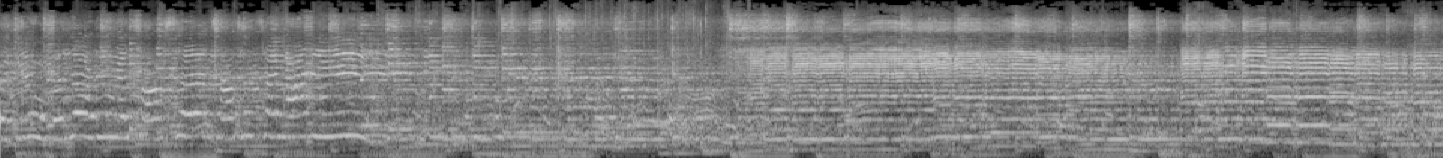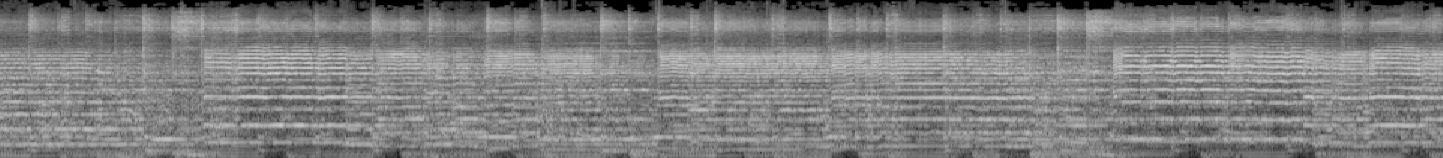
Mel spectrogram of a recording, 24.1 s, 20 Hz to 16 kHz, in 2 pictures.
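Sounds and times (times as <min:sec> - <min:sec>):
bass line: 0:00.0 - 0:24.0
saxophones playing in unison: 0:00.0 - 0:24.0
steady beat: 0:01.3 - 0:24.0.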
